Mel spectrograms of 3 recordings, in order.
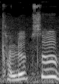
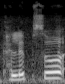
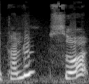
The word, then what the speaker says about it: Calypso: people pronounce my name, because in German you pronounce the Y of Calypso, you pronounce it like an Ü. So it's pronounced Calypso, but still some people pronounce it more like an E, so sometimes it turns out like Calypso, and I don't like it that much. And in Denmark, people really say Calypso, they really emphasize the U, and I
